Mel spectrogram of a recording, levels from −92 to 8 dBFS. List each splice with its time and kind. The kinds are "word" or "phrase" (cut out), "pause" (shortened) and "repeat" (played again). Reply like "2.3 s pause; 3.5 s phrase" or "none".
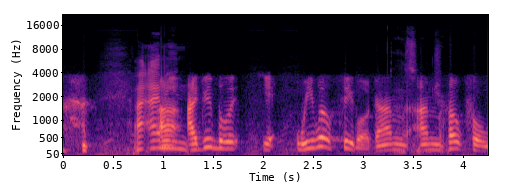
2.9 s word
